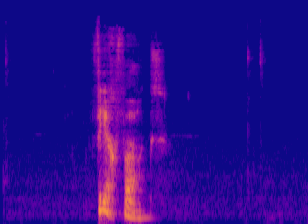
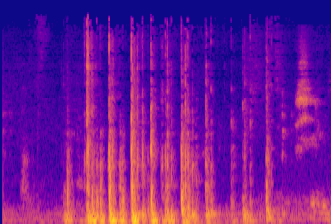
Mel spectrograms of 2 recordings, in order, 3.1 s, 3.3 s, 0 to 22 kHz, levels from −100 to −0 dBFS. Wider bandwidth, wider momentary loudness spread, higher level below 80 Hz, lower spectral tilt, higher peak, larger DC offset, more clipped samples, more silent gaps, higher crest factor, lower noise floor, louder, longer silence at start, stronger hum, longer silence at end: about the same, 15 kHz vs 16 kHz; first, 21 LU vs 15 LU; second, -82 dBFS vs -28 dBFS; about the same, -5.5 dB/octave vs -6 dB/octave; second, -16 dBFS vs -4 dBFS; neither; neither; neither; about the same, 24 dB vs 20 dB; first, -84 dBFS vs -49 dBFS; second, -34 LUFS vs -24 LUFS; first, 0.95 s vs 0.65 s; neither; first, 1.45 s vs 0 s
